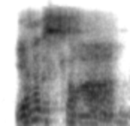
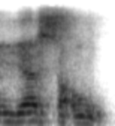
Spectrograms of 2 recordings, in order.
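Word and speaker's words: يسعى: Anak baca yas'a. Bukan yas'u. Dan bukan yas'i.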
